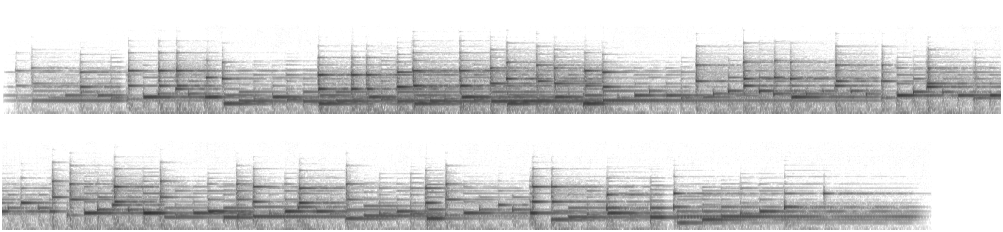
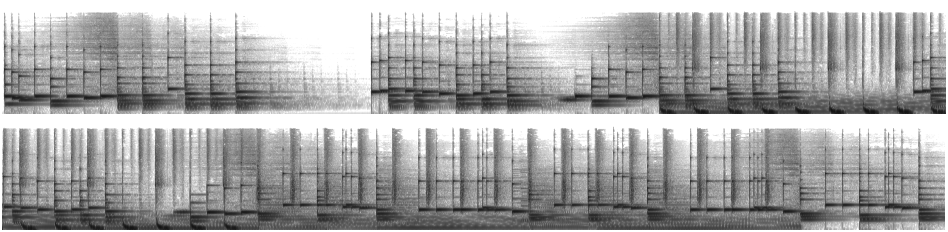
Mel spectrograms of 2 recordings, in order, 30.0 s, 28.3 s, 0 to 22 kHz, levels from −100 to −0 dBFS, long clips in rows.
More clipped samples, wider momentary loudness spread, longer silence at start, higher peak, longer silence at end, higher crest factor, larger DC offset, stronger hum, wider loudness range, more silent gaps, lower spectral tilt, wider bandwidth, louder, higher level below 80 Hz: neither; first, 12 LU vs 4 LU; first, 0.2 s vs 0.05 s; second, -16 dBFS vs -2 dBFS; first, 1.25 s vs 0 s; about the same, 18 dB vs 16 dB; neither; neither; first, 6 LU vs 3 LU; neither; first, -7 dB/octave vs -4.5 dB/octave; second, 6.2 kHz vs 16 kHz; second, -33 LUFS vs -17 LUFS; second, -64 dBFS vs -24 dBFS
